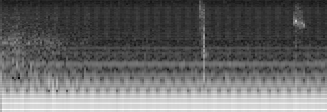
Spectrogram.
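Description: Steady electrical mains hum with evenly spaced overtones, carried through the sound system, with one faint click about a second and a half in.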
